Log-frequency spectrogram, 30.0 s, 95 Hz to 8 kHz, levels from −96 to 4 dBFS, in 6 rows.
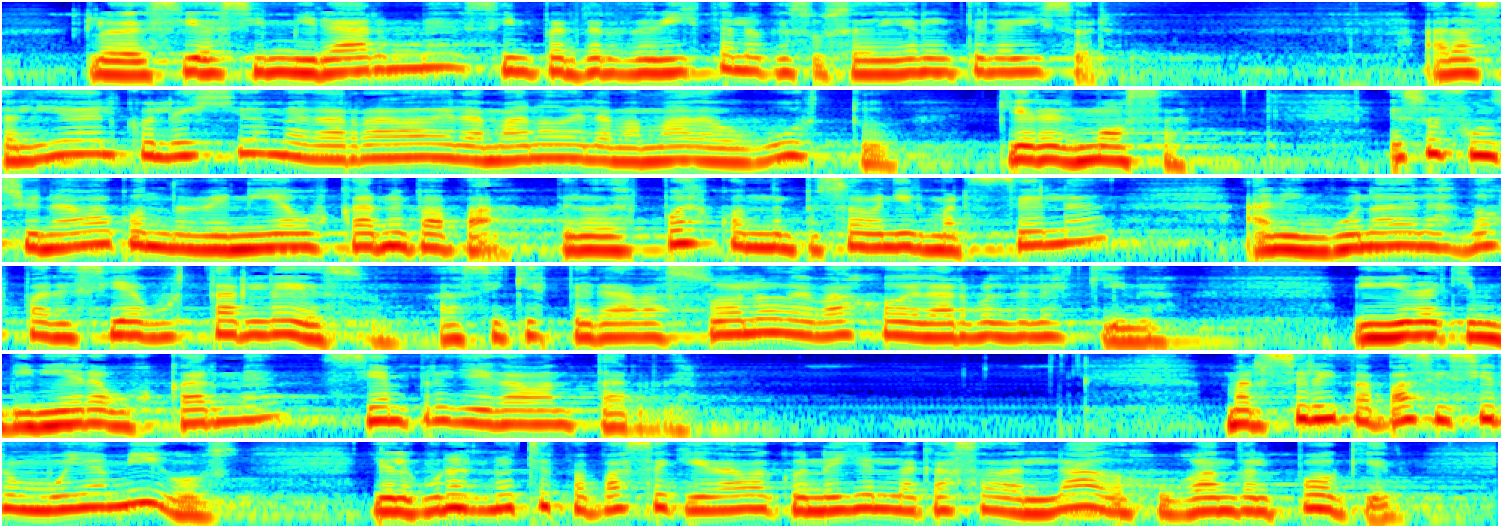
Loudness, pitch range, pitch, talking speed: -16 LUFS, 195-235 Hz, 210 Hz, 190 wpm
